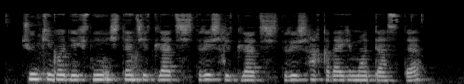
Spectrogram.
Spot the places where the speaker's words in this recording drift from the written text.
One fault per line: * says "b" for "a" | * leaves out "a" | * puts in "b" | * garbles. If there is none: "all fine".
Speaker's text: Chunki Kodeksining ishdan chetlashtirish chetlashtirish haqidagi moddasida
all fine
